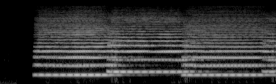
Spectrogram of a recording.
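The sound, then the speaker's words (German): A fire engine siren being tested starts abruptly and blares loudly, switching between two alternating tones in a steady two-tone pattern with no voices, on the factory grounds of Albert Ziegler GmbH in Giengen an der Brenz, where fire engines are inspected and tested before delivery. “Dort stehen Dutzende knallroter Feuerwehrautos, die vor der Auslieferung abgenommen und getestet werden müssen.”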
